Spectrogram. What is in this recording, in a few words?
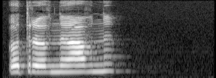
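"ӧтрӧвнӧавны" Komi, female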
